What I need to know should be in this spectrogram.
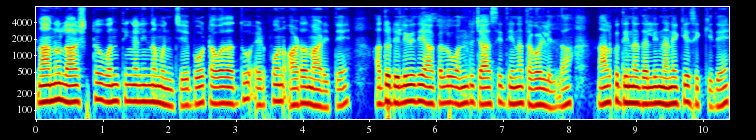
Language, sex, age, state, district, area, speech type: Kannada, male, 18-30, Karnataka, Shimoga, rural, spontaneous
